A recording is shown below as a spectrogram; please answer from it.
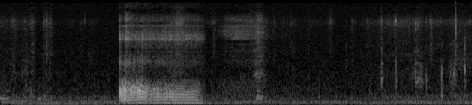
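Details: Dog asleep at home: a single rumbling snore of about one second, then quiet breathing with faint room noise; snoring during sleep.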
